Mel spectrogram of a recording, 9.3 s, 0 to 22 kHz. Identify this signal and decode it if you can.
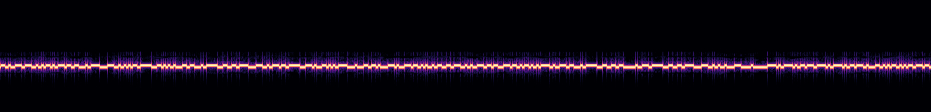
RTTY, about 45.45 baud. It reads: AND CONSTRUCTION THROUGH FINAL DEACTIVATION. USS
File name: fsk170 / battleshipnj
